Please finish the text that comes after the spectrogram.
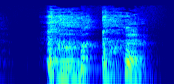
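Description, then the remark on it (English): Two quick coughs in close succession, harsh and somewhat throaty, at a moderate level with no talking around them, from a person still recovering from the flu. “And if I pause a couple times because I'm coughing, I'm still recovering from that flu, so excuse me.”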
